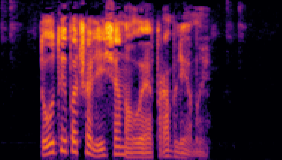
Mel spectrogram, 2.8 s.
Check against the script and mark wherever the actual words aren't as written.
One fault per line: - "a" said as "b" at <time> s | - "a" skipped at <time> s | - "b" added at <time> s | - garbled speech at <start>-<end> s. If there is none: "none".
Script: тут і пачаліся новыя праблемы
none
